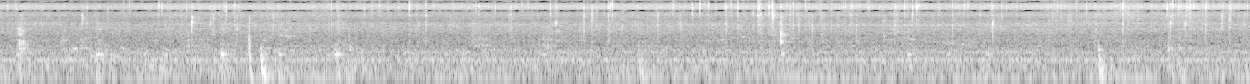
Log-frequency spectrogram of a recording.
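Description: Thin-shaved ribeye coated in cornstarch frying in hot oil in a nonstick skillet: a steady sizzling hiss with scattered pops and crackles.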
